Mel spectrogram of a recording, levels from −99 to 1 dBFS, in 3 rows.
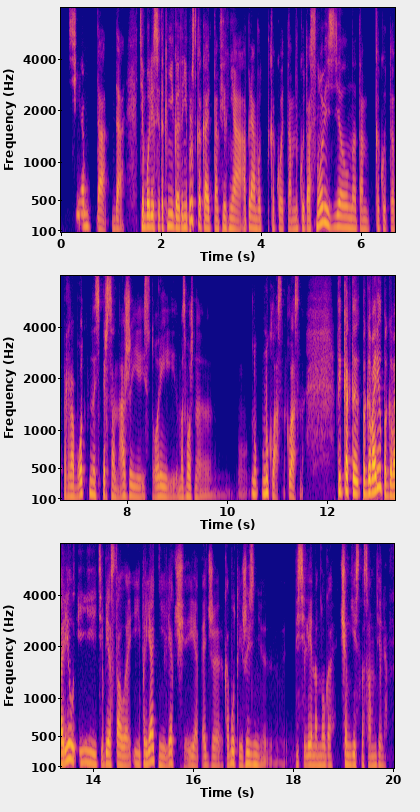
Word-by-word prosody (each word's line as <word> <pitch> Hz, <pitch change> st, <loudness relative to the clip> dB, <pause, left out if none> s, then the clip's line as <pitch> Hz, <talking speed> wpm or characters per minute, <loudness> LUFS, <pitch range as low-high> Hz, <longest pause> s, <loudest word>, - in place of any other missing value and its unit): тем, 160 Hz, -1 st, -5 dB
да, 120 Hz, -5 st, -2 dB
да. 130 Hz, 0 st, -5 dB, 0.3 s
Тем 155 Hz, -, +2 dB
более, 150 Hz, 0 st, +6 dB
если 150 Hz, +1 st, +2 dB
эта 150 Hz, -, +1 dB
книга- 160 Hz, -2 st, +1 dB
это 140 Hz, -, 0 dB
не 145 Hz, -, 0 dB
просто 235 Hz, 0 st, +1 dB
какая-то 140 Hz, -6 st, +1 dB
там 130 Hz, -2 st, -4 dB
фигня, 130 Hz, -3 st, -3 dB
а -, -, -5 dB
прям 140 Hz, -3 st, -1 dB
вот 125 Hz, 0 st, -7 dB
какой-то 130 Hz, -1 st, -9 dB
там 120 Hz, -, -7 dB
на -, -, -7 dB
какой-то 130 Hz, 0 st, -4 dB
основе 185 Hz, +8 st, +2 dB
сделана, 140 Hz, -3 st, -2 dB
там 125 Hz, -1 st, -9 dB
какую-то 125 Hz, -2 st, -8 dB
проработанность 145 Hz, +4 st, 0 dB
персонажей, 135 Hz, -2 st, -2 dB
историй, 130 Hz, -1 st, -4 dB
возможно, 125 Hz, -, -7 dB, 0.5 s
э, -, -, -29 dB, 0.4 s
ну 170 Hz, +1 st, +5 dB
классно, -, -, -6 dB
классно. -, -, -1 dB, 0.7 s
Ты 195 Hz, -, +6 dB
как-то 185 Hz, -5 st, +8 dB
поговорил-поговорил, 175 Hz, -, +8 dB
и 150 Hz, -4 st, -3 dB
тебе 140 Hz, +1 st, +1 dB
стало 125 Hz, -2 st, 0 dB
и 135 Hz, +2 st, -8 dB
приятнее, 140 Hz, -2 st, 0 dB
и -, -, -12 dB
легче, 145 Hz, -6 st, -3 dB
и 120 Hz, +2 st, -7 dB
опять 120 Hz, +2 st, -10 dB
же, 115 Hz, -1 st, -9 dB
как 120 Hz, -, -8 dB
будто 145 Hz, -4 st, -2 dB
и 120 Hz, -, -5 dB
жизнь, 130 Hz, -1 st, -1 dB
э, -, -, -14 dB, 0.6 s
веселее 130 Hz, 0 st, +1 dB
намного, 125 Hz, -1 st, -6 dB
чем 140 Hz, -3 st, 0 dB
есть 125 Hz, 0 st, -3 dB
на 125 Hz, -, -8 dB
самом 120 Hz, 0 st, -7 dB
деле. 120 Hz, -3 st, -11 dB
135 Hz, 175 wpm, -24 LUFS, 125-150 Hz, 0.7 s, как-то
